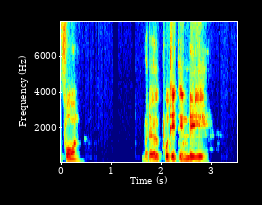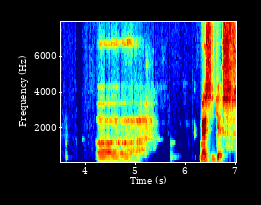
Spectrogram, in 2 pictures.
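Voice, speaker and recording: Speaking at a very slow pace, a man uses a medium pitch and fairly even intonation. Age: 60s. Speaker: workshop participant. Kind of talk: group call sharing. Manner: halting.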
